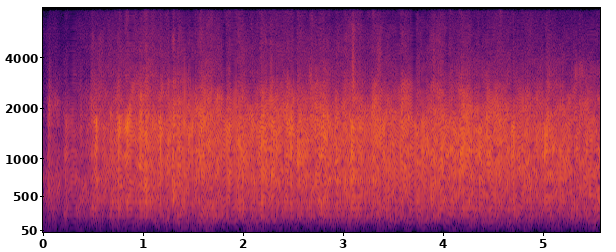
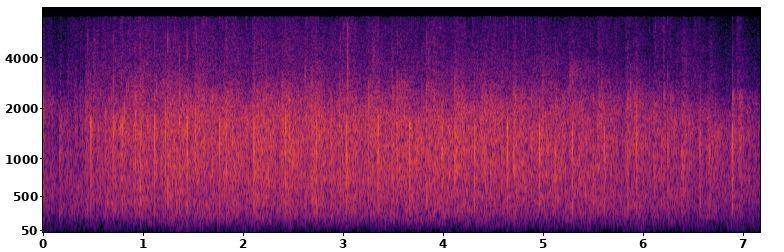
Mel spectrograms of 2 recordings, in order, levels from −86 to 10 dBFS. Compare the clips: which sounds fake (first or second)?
first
